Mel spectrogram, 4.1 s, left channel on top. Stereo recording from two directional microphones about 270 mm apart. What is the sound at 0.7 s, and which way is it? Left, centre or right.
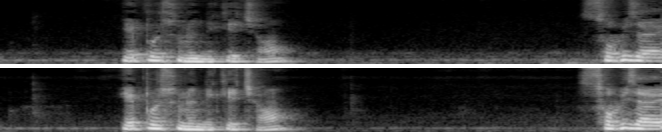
Speech, right.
